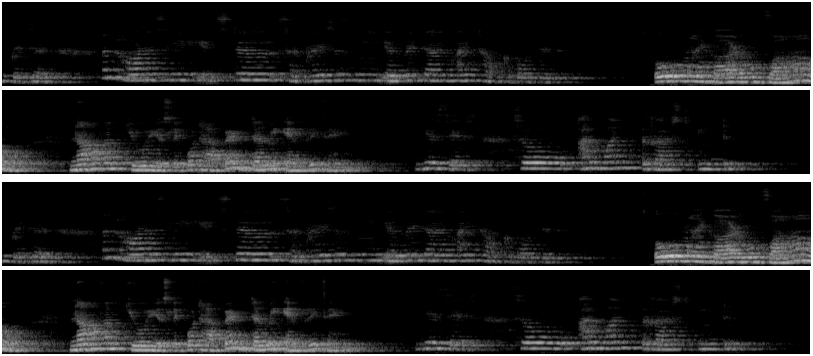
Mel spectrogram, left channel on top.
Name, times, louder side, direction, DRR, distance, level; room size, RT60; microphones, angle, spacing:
voice 1, 0.0-5.5 12.2-15.3, left 1 dB, 40° left, -5 dB, 1.4 m, -38 dB
voice 2, 6.5-8.4 8.8-11.6, right 2 dB, 20° right, 1 dB, 0.3 m, -28 dB
3.8 x 2.8 x 4.1 m, 1.1 s
head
